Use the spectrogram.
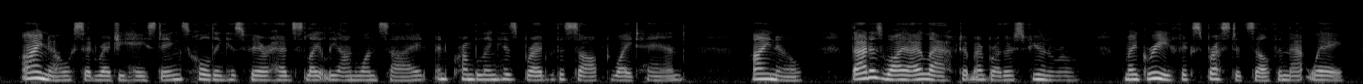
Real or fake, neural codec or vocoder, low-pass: fake; vocoder, 44.1 kHz, 128 mel bands every 256 samples, BigVGAN v2; 7.2 kHz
